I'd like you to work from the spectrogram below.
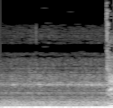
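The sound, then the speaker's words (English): A truck engine runs with a steady, low, droning rumble, constant throughout, with a brief higher sound rising over it near the end. “Stop the truck.”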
